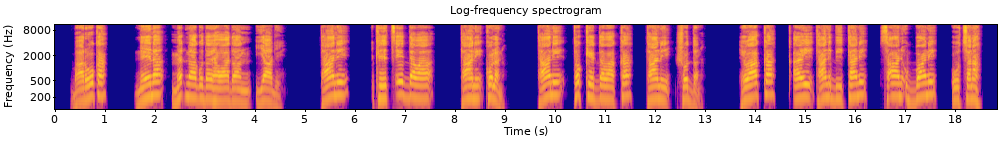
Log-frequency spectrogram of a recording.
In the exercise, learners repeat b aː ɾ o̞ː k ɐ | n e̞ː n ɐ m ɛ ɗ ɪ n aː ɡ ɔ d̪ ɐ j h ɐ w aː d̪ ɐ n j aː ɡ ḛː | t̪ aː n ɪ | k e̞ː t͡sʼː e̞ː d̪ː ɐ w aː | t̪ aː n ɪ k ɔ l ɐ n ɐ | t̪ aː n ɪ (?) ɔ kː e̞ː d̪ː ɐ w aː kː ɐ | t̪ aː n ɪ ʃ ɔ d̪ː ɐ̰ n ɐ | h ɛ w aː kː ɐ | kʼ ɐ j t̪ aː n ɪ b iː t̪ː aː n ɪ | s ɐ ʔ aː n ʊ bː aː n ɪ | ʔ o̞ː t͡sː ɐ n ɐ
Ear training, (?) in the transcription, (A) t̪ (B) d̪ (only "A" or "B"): A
